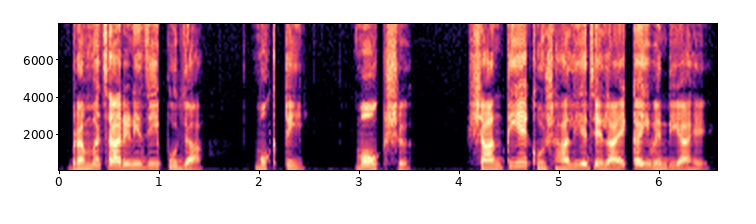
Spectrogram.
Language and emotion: Sindhi, neutral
